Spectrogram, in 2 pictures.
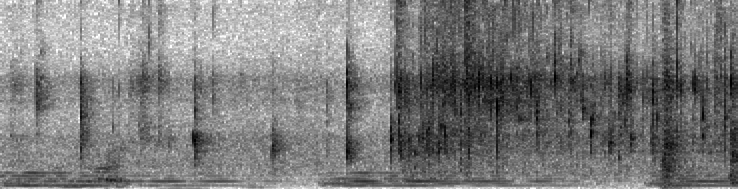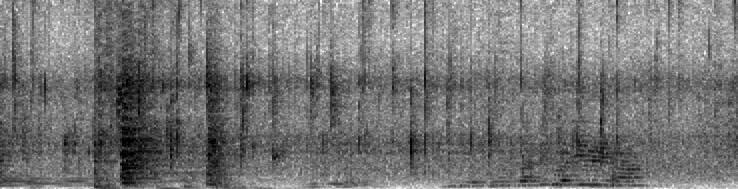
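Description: Chicken pieces drop into hot masala for chicken chilli, cooked outdoors in pouring rain, and sizzle and crackle steadily under a background of music-like tones and a voice talking.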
